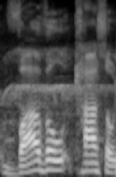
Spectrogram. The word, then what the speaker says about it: Wawel Castle: So we're currently in the courtyard of Wawel Castle. Yes, I was pronouncing it Wawel the whole time, but I forgot that in Polish the W sounds like a V, so it's actually Wawel Castle.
